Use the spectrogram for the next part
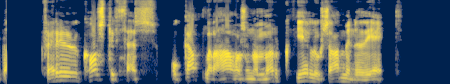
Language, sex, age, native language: Icelandic, male, 40-49, Icelandic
